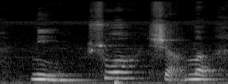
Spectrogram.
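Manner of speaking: very slow, syllable-by-syllable Mandarin; slow model reading. Shown as a demonstration. Teacher models the Mandarin question, slow model reading. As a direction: separate each word of the question. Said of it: "Yang nomor lima".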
